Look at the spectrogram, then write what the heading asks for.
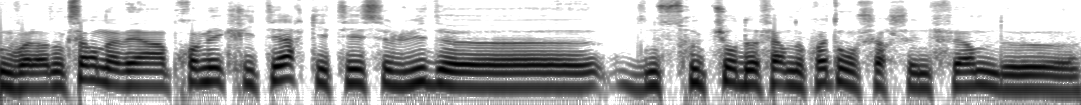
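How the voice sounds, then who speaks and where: Very fast and dry, close with no echo, a man's fairly high voice carries a dark, mellow tone and fairly even intonation. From Paris region, France. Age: 30s. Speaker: dairy farmer. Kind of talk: interview testimony. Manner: halting, many hesitations.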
